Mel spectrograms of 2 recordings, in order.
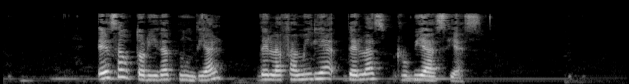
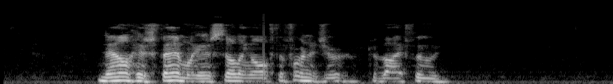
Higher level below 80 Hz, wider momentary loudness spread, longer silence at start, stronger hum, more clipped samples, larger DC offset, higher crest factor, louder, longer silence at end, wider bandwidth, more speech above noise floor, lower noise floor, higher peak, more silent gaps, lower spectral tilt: second, -60 dBFS vs -48 dBFS; second, 9 LU vs 15 LU; second, 0.2 s vs 1 s; neither; neither; neither; about the same, 18 dB vs 18 dB; about the same, -16 LUFS vs -18 LUFS; second, 1.5 s vs 1.65 s; first, 11.5 kHz vs 7 kHz; first, 43 dB vs 37 dB; first, -59 dBFS vs -54 dBFS; about the same, 0 dBFS vs -2 dBFS; neither; second, -3 dB/octave vs -6.5 dB/octave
